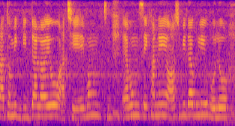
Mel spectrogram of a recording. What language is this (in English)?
Bangla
